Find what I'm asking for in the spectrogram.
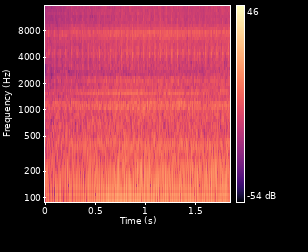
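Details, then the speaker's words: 1995 Ford F-150 with the 300 engine at idle, AC on: rapid, loud, even clicking over a steady idle that stops when the compressor is turned off; the AC compressor or its clutch is the likely source. "i have a problem never i turn on the ac compressor well when it's idling it idles okay it needs a little work but it idles fine but when i turn on the ac compressor it clicks"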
